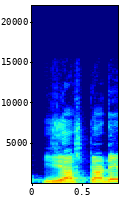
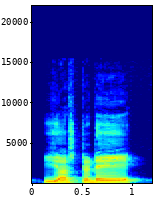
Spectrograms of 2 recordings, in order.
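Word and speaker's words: yesterday: ये जो शब्द है इसको यस्टरडे पढ़ा जाता है, यानी इस शब्द में यहाँ का जो आर है उसका उच्चारण नहीं किया जाता है। इसको आप लोग पढ़ेंगे यस्टरडे, यस्टरडे।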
